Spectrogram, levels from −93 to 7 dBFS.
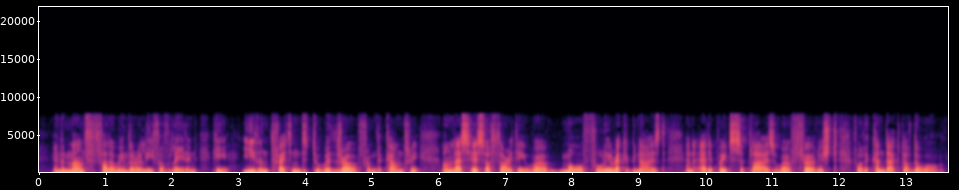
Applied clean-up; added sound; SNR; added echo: none; none; none; none.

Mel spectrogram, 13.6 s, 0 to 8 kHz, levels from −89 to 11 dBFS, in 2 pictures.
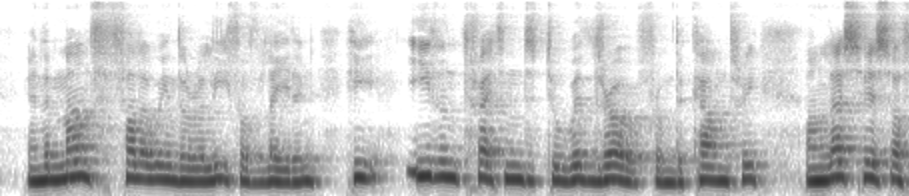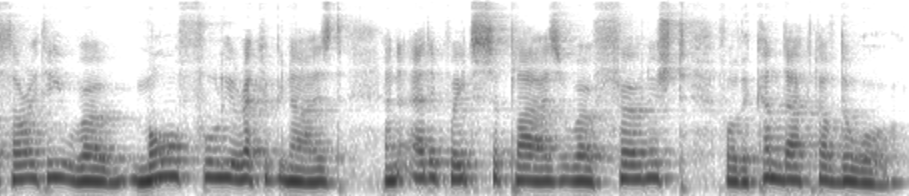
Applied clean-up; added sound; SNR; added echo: none; none; none; reverberation time 0.5 s.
